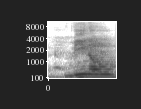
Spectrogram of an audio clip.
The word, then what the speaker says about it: vino: They don't pronounce V's here. Vino.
